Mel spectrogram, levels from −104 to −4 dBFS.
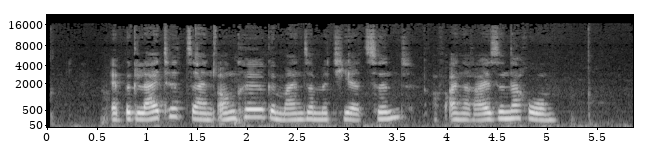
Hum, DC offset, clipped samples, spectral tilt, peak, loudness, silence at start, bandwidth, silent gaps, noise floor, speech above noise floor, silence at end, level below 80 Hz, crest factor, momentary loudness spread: none; under 0.1%; under 0.1%; -5 dB/octave; -10 dBFS; -26 LUFS; 0.55 s; 16.5 kHz; none; -54 dBFS; 29 dB; 0.45 s; -56 dBFS; 16 dB; 9 LU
